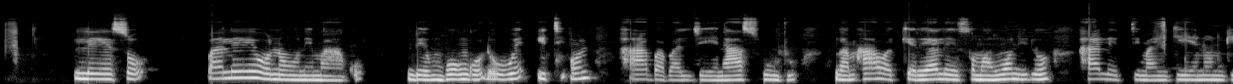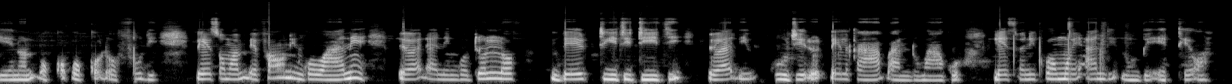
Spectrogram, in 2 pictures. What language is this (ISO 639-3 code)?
ful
